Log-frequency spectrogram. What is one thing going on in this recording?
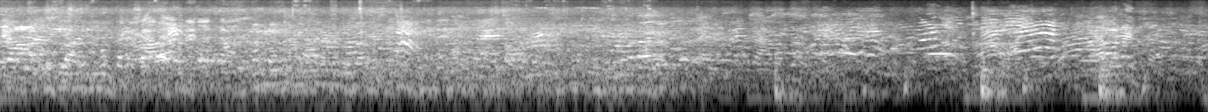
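Many men and women talk at once around the listener, in a crowded space with a faint echo.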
